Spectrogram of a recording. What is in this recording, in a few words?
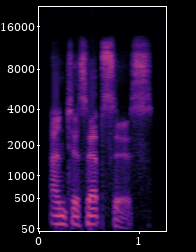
"antisepsis", British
